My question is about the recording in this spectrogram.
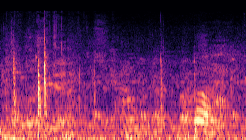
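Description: Wooden chess pieces clacking against each other and the board as they are gathered up by hand: a few sharp clacks, a quick pair near the start and another near the end.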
